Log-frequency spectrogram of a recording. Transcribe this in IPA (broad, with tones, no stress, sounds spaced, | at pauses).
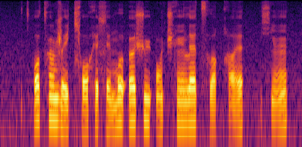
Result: t͡sʼ ɔ˦ tʰ œ̃˦ ʐ e˩˥ t͡ɕʰ ɔ˩˥ h ɪ˩˥ ɬ e˩˥ m ɤ˦ ʔ œ˦ ʃ y˦ ʔ ɔ̃˩˥ t͡ʃʰ ẽ˦ l ɛ˦ t͡sʰ ɤ˩˥ qʰ ɛ˩˥ | ç ɛ̃˩˥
